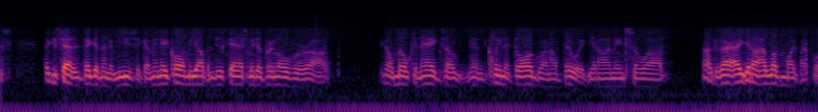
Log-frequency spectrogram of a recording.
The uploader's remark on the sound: You never know what you're going to get when you get a rock star out of bed first thing in the morning for a phone interview. At 9am in L.A on phone.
